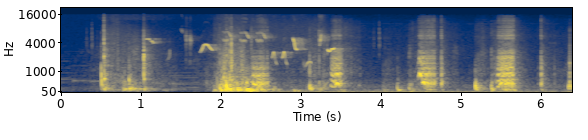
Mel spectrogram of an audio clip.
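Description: bird, birds chirping

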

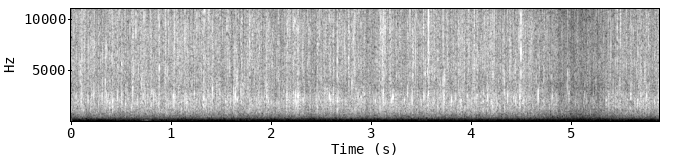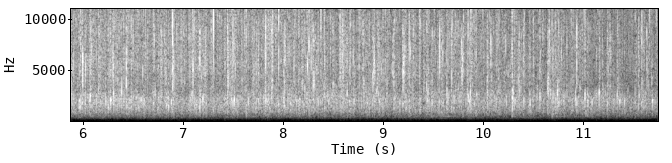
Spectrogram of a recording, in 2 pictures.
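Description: crowd, audience applauding

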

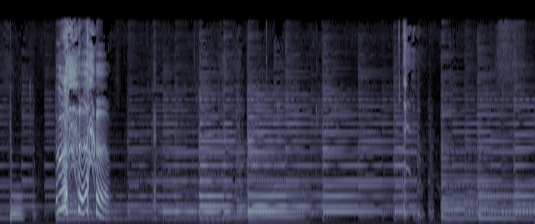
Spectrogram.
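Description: human body sound, cough

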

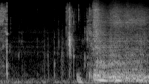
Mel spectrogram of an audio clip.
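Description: food or drink, loud chewing of food

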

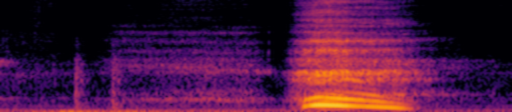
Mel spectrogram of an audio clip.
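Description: human body sound, heavy breathing

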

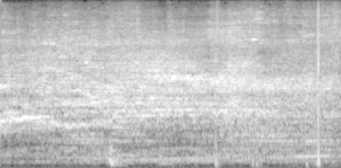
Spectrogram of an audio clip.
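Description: vehicle, truck skidding

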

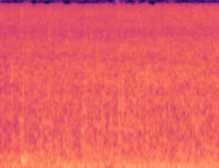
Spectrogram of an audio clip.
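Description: nature, heavy rain falling

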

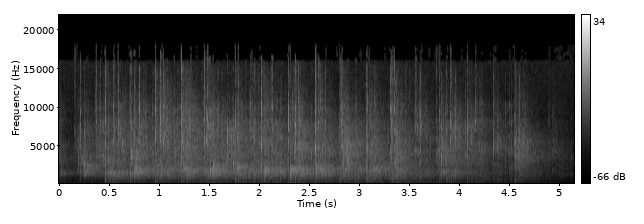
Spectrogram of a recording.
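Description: crowd, audience applause

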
